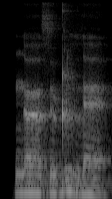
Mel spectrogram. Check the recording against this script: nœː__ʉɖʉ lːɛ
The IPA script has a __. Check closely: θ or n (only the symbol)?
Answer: θ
